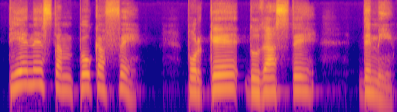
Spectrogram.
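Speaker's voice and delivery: low, slow, gentle rebuke; a calm teacher correcting a frightened friend; unhurried low voice of Jesus; Jesus speaking. Acted.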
